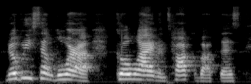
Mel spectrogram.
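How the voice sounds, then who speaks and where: A woman talks casually as a livestream panel host, with a middling pitch. Her manner is blunt and informal, and she swears freely as she gives gossipy commentary. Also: animated, brisk.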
